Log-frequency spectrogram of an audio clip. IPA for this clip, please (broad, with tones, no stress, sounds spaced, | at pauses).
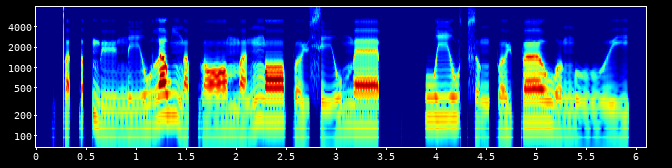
t̪ ɐ˨˥ t̚ ɐ˥ p̚ m yː˨ n̪ iː˨˧ w l ɐ˥ w ŋ ɐ˨ p̚ l ɔː˨˧ m ɐ˨˥ n ŋ ɔː˥ p ɵ˨ ɥ s iː˨˥ w m ɛː˥ p̚ | w iː˥ w t͡s ʊ˨ ŋ p ɵ˧ ɥ p œː˥ w ʊ˧ ŋ uː˨˧ j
